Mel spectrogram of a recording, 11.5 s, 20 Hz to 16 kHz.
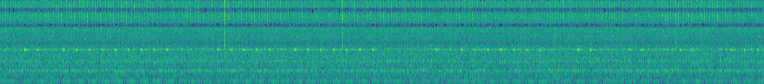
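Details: Ford 5.4 3V V8 with uneven idle, irregular stumble roughly every half second under a steady hum; cylinder misfire at idle, cause being traced around cylinder 7 injector, not confirmed.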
